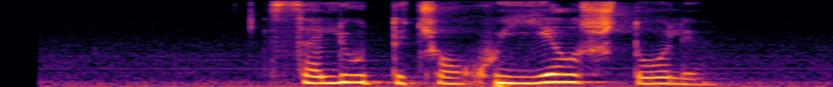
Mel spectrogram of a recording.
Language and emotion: Russian, angry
